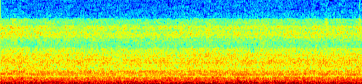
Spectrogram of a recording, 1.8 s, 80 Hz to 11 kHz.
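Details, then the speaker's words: Lada Kalina 1 with LPG, owned just under a year, after the throttle was adjusted: idle switched from petrol to gas dips slightly, then holds a steady, even 800–900 rpm with no misses or hunting. A normal idle. "также где-то 800 Ну 900 в этих пределах ещё раз включаю включился на бензин как работало так и работают включаю газ немного и снова 800 900"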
